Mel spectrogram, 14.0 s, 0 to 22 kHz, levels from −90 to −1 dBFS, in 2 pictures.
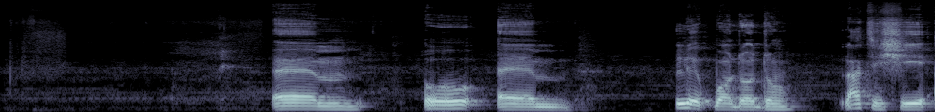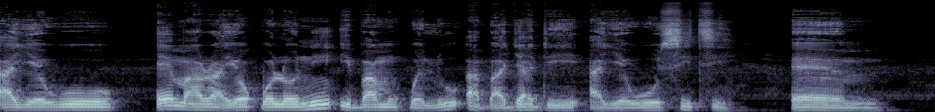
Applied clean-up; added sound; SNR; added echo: none; none; none; none.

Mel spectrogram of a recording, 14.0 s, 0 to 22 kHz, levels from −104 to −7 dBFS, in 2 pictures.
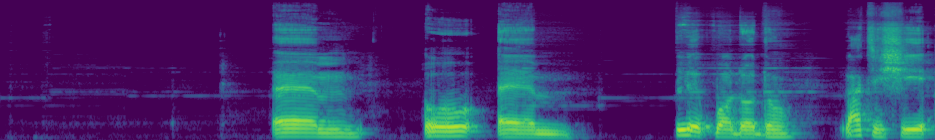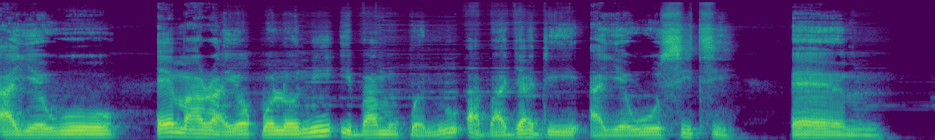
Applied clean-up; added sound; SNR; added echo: neural mask model DeepFilterNet 3.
